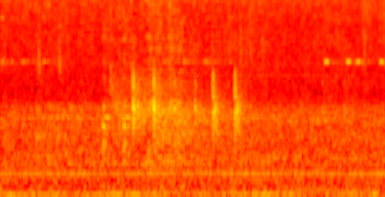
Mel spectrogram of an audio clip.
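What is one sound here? Snooker balls knock together and click.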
